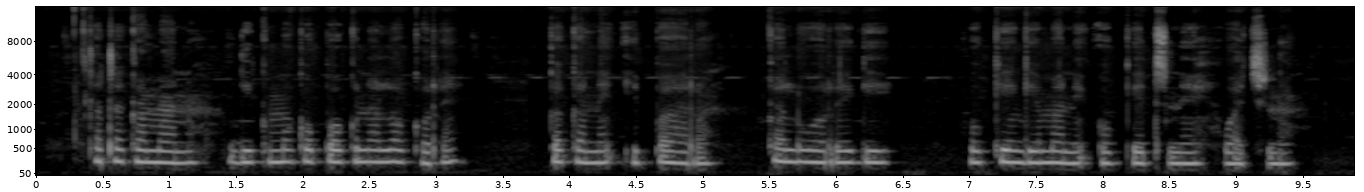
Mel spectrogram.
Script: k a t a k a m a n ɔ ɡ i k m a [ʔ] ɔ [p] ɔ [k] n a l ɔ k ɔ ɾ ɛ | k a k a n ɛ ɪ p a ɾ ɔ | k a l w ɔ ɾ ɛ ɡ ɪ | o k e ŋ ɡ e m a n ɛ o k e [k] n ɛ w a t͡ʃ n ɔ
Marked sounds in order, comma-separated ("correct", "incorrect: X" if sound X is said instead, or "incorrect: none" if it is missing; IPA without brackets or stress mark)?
incorrect: k, correct, correct, incorrect: t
